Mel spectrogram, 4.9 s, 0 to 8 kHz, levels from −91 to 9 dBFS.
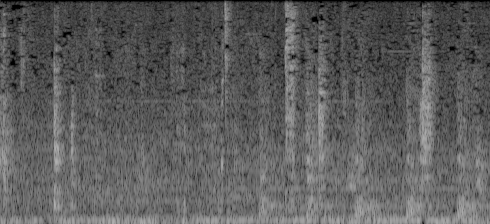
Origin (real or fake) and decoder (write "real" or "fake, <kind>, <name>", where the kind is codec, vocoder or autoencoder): real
